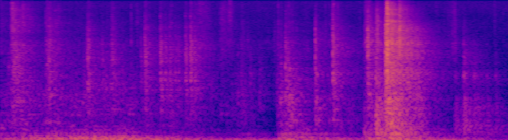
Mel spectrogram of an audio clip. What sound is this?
metal door closing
